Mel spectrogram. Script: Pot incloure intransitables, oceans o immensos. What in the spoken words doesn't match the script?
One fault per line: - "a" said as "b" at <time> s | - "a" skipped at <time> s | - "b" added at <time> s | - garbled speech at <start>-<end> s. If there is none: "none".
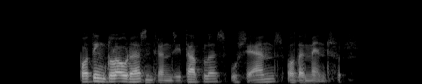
none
